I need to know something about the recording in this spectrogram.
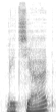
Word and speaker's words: летят: Летят, stress on the second syllable.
